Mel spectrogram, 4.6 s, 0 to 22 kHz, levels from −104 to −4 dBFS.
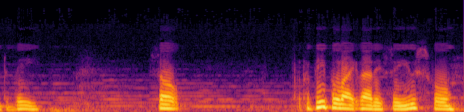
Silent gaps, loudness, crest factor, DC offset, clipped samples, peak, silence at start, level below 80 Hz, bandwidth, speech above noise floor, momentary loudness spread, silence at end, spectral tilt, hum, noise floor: none; -16 LUFS; 16 dB; under 0.1%; under 0.1%; -2 dBFS; 0 s; -46 dBFS; 2.6 kHz; 29 dB; 9 LU; 0.05 s; -13.5 dB/octave; none; -44 dBFS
